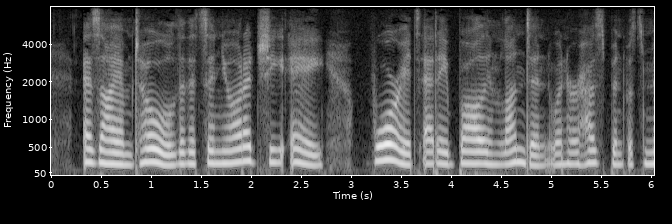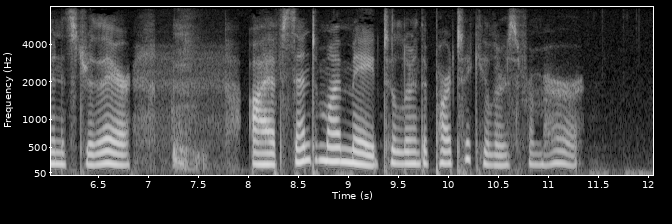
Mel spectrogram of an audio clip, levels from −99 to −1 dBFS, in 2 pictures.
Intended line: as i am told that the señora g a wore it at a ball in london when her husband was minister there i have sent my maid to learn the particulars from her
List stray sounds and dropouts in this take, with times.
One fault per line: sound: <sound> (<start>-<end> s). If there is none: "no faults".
sound: throat clearing (7.2-7.6 s)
